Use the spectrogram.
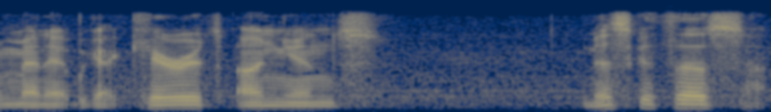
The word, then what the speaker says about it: Miscanthus: we got carrots onions miscothus i'm i may be pronouncing it right wrong miscanthus might be the correct pronunciation i looked that up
